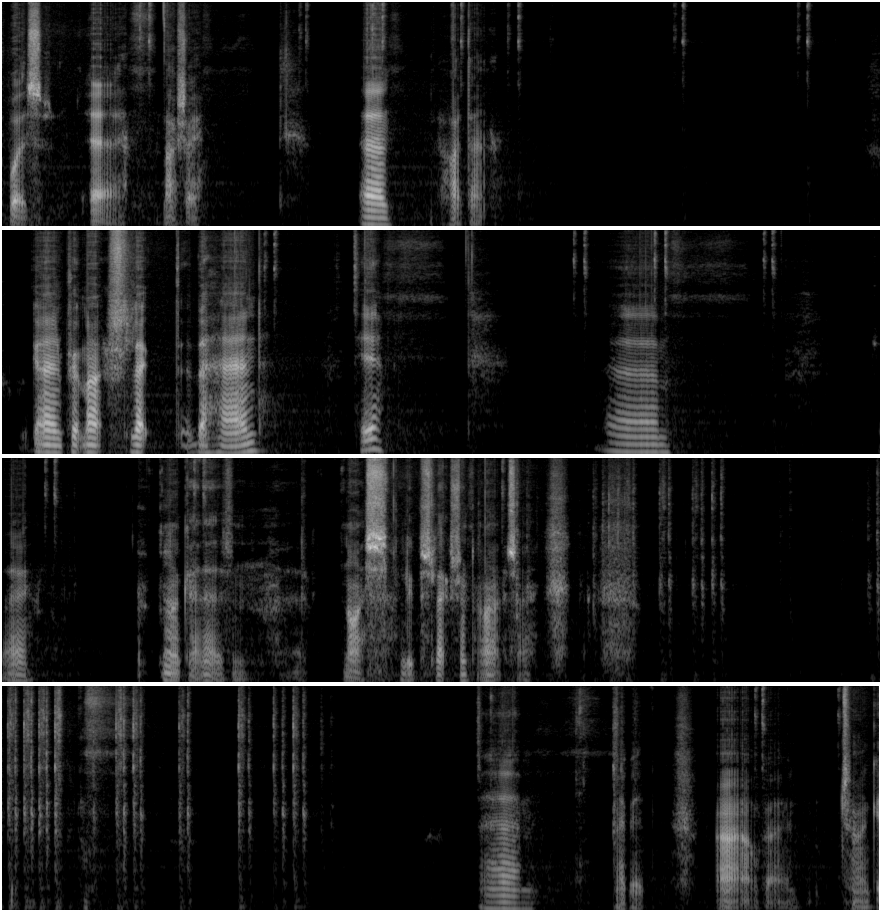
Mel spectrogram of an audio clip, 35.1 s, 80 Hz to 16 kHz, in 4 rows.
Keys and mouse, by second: 1.3-10.0 drag, 10.0 Tab, 12.0 Tab, 16.7-20.5 drag, 20.5 a, 20.9 click, 23.4 ctrl+KP_Add, 32.4 a, 33.8-35.1 drag.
